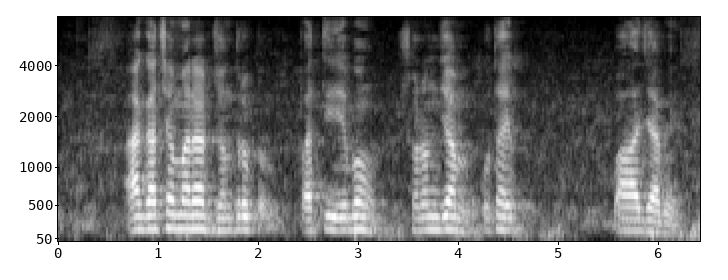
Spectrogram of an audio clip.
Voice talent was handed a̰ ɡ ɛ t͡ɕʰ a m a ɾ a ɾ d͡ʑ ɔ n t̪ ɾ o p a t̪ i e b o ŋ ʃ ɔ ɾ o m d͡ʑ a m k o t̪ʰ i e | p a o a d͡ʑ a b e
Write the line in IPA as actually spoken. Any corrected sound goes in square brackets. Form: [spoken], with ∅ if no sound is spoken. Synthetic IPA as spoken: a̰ ɡ [a] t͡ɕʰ a m a ɾ a ɾ d͡ʑ ɔ n t̪ ɾ o p a t̪ i e b o ŋ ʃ ɔ ɾ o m d͡ʑ a m k o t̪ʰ [a] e | p a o a d͡ʑ a b e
